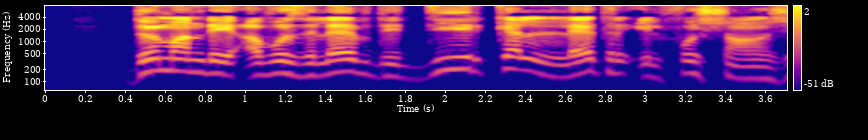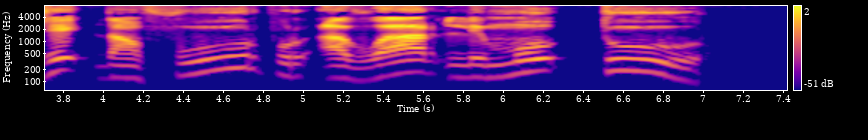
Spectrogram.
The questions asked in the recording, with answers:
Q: Demandez à vos élèves de dire quelle lettre il faut changer dans four pour avoir le mot tour.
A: Monsieur, je fasse le F et j'écris un T.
